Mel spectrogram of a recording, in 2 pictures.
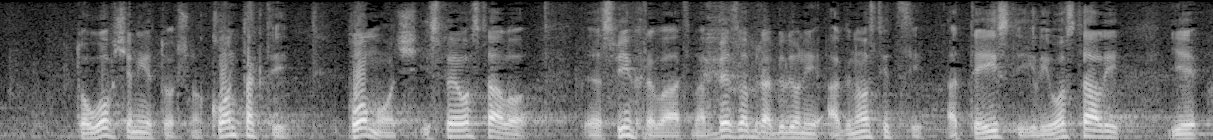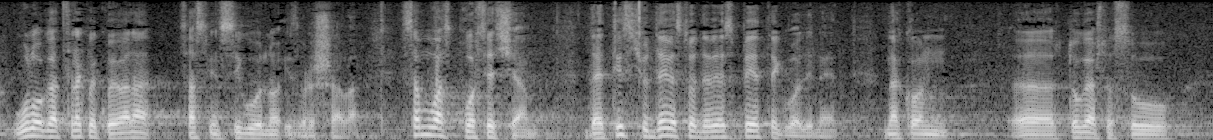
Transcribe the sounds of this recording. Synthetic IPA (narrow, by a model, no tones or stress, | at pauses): t̪o̞ːuopt͡ɕe̞nije̞t̪o̞t͡ʃno̰ko̞nt̪akt̪ḭ | po̞mo̞̰t͡ɕisʋe̞o̞st̪aːlo̞sʋiːmxɾ̩ʋaːt̪imabe̞zo̞bziɾabiːlio̞niʔaɡno̞st̪it̪sḭ | at̪eist̪iːlio̞st̪aːli | je̞ulˠo̞ɡat̪sɾr̩kʋe̞ko̞jeo̞nasasʋimsiɡuːɾno̞ʔizʋr̩ʃa̰ːʋa̰samoʋaːspo̞t̪sjet͡ɕa̰m | d̪aje̞t̪isu̥t͡ɕud̪e̞ʋet̪st̪od̪e̞ʋ̪ese̥t̪peːt̪e̞ɡo̞d̪inḛ | nako̞n | t̪o̞ɡaʃt̪o̞su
